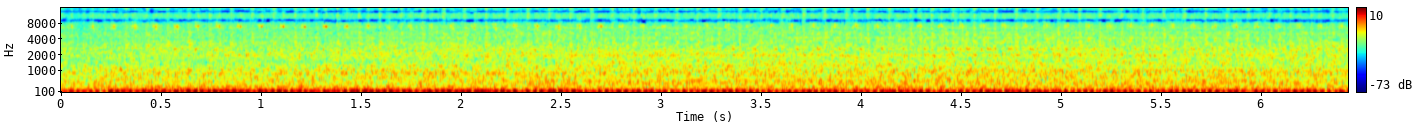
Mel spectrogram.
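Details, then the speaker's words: 1975 International D150 pickup after fuel pump replacement and carburetor rebuild, running off a small gas can with belts and fan on, gives a deep steady idle rumble with no misfires or knocking; healthy, smoke cleared up. "Definitely sounds healthy, that's for sure"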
